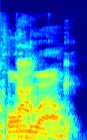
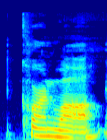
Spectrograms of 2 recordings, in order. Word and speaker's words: Cornwell: It's not that it's a hard name; it's that there's a more common version of Cornwell. – Cornwell, yeah, I always want to say Cornwall instead of Cornwell.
